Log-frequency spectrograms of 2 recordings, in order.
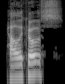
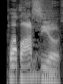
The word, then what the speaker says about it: Palacios: Richie Palikos, I think is the right way to say it. Palacios. I like that better, Dave. I think that's brilliant. We'll go with that.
